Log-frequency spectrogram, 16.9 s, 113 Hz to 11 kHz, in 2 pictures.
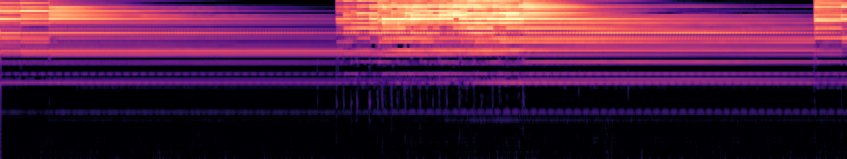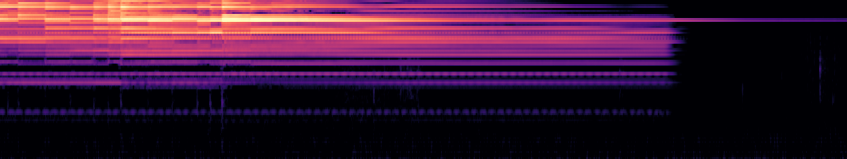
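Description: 12-inch Shipway Mk 2 triangle struck with a beater, ringing bright and long with many high overtones. A strike comes at the start, a fast roll about three seconds in (the loudest part), and another run of strikes about eight seconds in. The ring is then left to fade and is damped suddenly about fifteen seconds in.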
